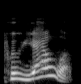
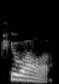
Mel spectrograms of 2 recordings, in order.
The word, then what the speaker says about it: Puyallup: You know, we have Puyallup, but it's spelled Puyallup. So when you look at it, you think Puyallup, but for some reason they move that Y and the U, and it becomes Puyallup.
